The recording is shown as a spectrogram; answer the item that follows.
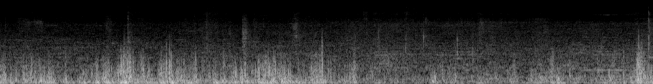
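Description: Wind rumbling on the microphone over steady city street noise.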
